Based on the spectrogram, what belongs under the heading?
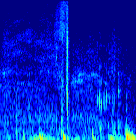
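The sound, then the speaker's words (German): A female pet cat makes a brief, soft vocal sound, a quiet chirp-like call among a few low thumps and a short rustling burst, with no one talking. “Meine Katze ist gerade gekommen.”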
